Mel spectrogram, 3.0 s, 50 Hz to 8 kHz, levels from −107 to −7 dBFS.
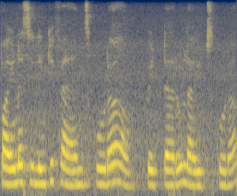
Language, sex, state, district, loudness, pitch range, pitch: Telugu, female, Telangana, Mahabubabad, -15 LUFS, 215-240 Hz, 230 Hz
